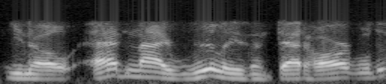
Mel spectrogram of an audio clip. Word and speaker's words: Adonai Mitchell: It's Adonai. So just Adonai. Adonai Mitchell. – So it is three syllables, though. It's not two, Adonai. It's Adonai.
